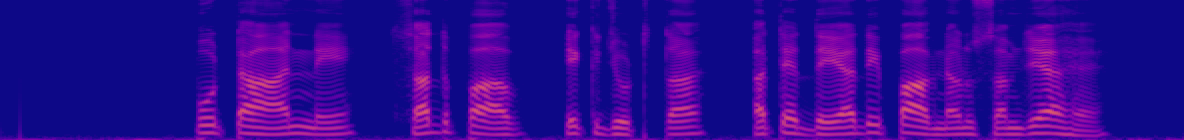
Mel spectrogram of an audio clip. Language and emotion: Punjabi, neutral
